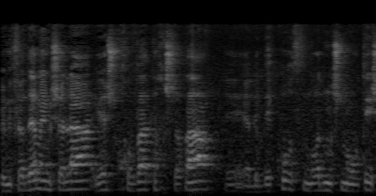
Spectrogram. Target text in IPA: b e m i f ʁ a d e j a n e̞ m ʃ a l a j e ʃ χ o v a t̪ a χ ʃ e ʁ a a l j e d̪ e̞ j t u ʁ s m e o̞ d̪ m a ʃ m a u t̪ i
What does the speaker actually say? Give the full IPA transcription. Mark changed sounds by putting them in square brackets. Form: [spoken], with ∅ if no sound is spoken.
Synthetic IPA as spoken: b e m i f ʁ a d e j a [m] e̞ m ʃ a l a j e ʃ χ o v a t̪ a χ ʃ [a] ʁ a a l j e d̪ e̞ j [k] u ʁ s m e o̞ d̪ m a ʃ m a u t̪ i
